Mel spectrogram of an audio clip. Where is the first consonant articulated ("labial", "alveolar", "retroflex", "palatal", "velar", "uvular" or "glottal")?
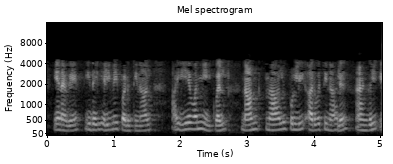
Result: alveolar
